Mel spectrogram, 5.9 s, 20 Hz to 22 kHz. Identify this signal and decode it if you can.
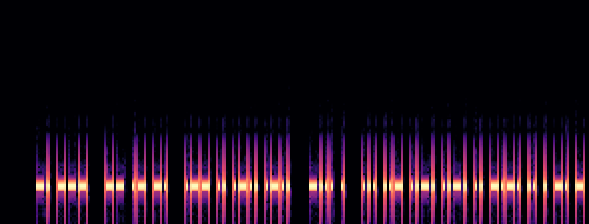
Morse code, heard as a keyed tone, about 44 wpm, 700 Hz. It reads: NO MAN WILL BE SUFFICIENT
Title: Sentences from Top 1400 Words 45wpm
